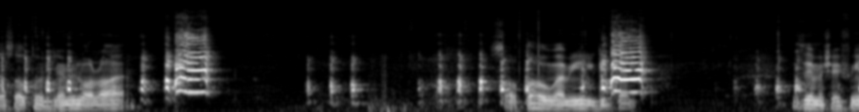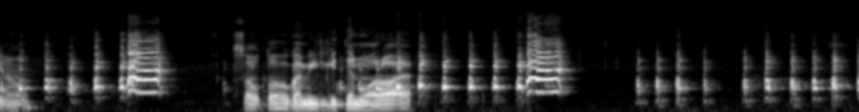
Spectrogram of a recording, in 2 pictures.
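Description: A hen clucks in quick, steady bursts.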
